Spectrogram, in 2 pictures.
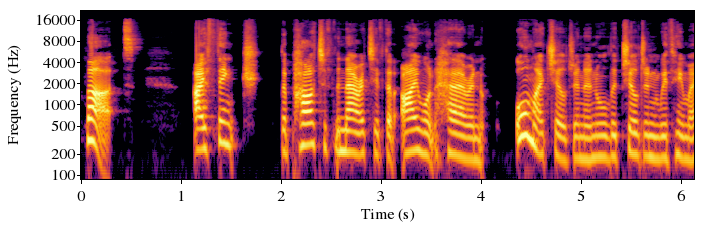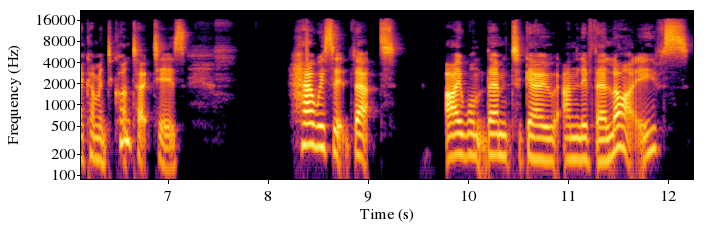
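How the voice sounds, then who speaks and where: A woman's voice: medium pitch, lively intonation, moderate pace, a bit bright, dry recording. Earnest woman interviewer, dry close sound. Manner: articulate, earnest, builds long considered sentences. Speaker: podcast host and interviewer. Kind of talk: conversational interview.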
